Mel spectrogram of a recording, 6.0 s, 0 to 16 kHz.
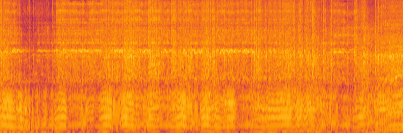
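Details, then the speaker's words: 1997 Stihl Pro Series FS two-stroke trimmer: it revs high and buzzy but hangs and bogs coming off idle before reaching its power band. This is unusually cold-natured for this trimmer, pointing to a lean low-speed carburetor mixture that needs adjustment. "a lot of people would say it needs to warm up but i've used this weed eater obviously for a very long time it's not normal for it to be very cold natured like this"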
